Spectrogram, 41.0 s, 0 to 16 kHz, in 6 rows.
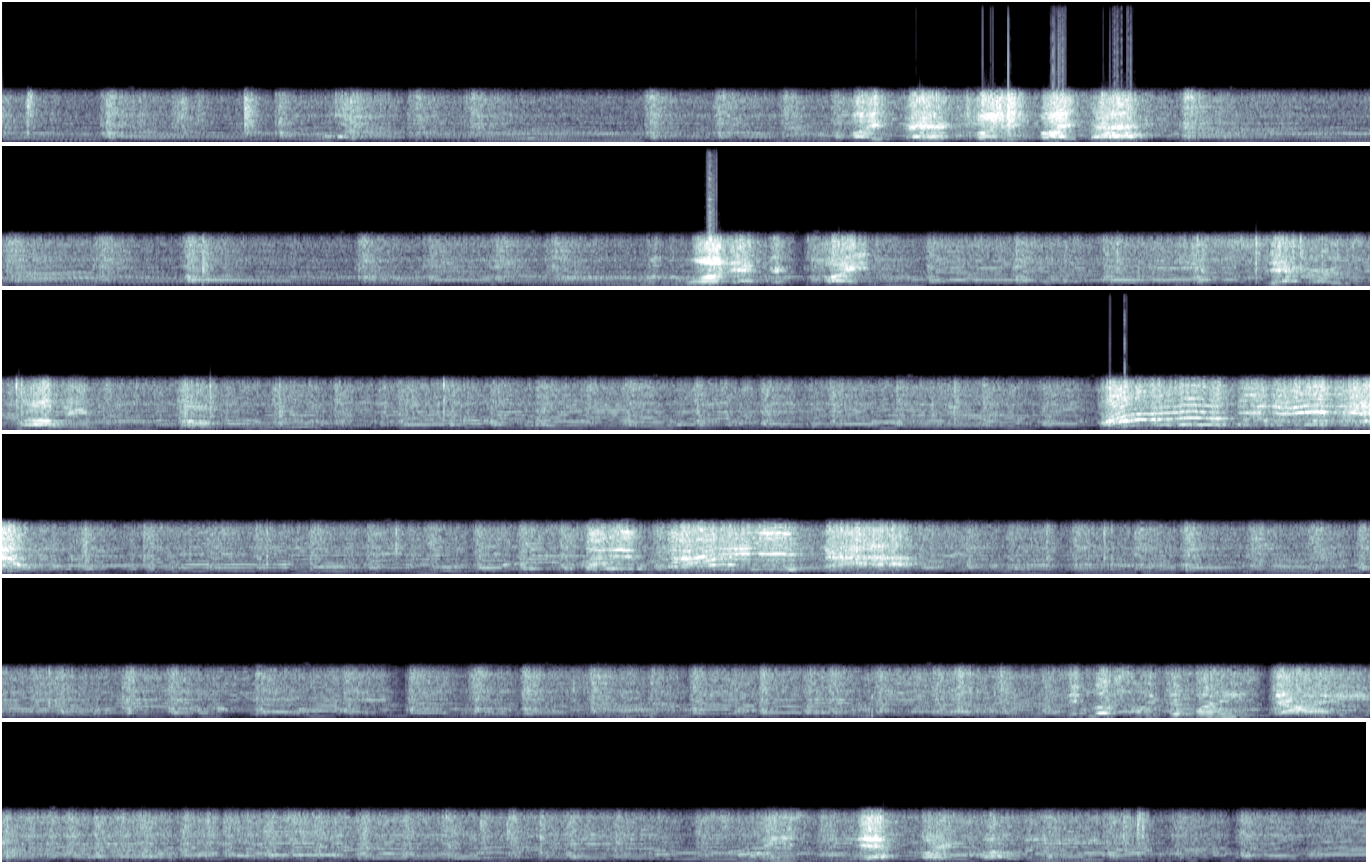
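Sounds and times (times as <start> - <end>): guitar chord ringing: 0.0 - 41.0.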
